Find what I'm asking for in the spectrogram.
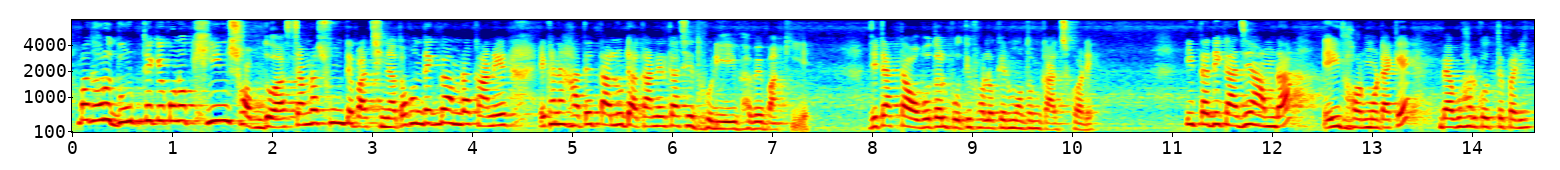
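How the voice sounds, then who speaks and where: A woman's voice: a little high, animated, fairly quick, darkish tone. A woman teaching a physics lesson, explaining patiently and putting questions to her students as she goes. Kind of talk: recorded classroom lecture. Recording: echoey room with faint hiss.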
